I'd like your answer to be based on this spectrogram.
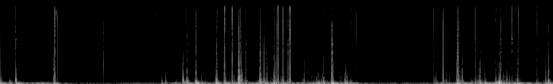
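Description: A metal dental pick scrapes inside the hollow ear canal of a white, soft silicone binaural microphone ear. It makes dense, close, bassy scratching and clicking bursts, with a brief quiet gap near the one-second mark. A second quieter lull comes around four seconds.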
